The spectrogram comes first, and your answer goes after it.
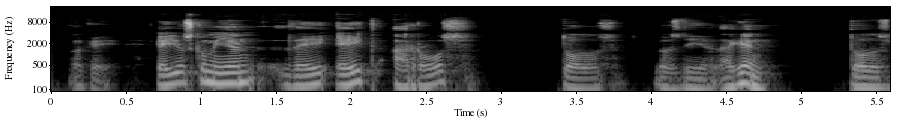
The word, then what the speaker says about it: arroz: You notice that I'm saying like an S, arroz, because in Latin America we say like an S. In Spain they say arroz, like TH.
